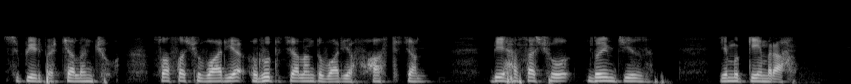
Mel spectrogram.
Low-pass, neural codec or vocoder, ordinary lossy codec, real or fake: 3.6 kHz; none; none; real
